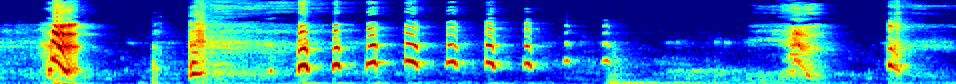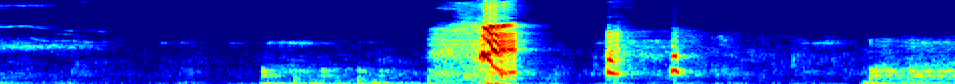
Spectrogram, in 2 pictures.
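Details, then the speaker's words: Hiccups, described as really bad and unstoppable, from a streamer who has wine hiccups. "I'm having really bad hiccups right now."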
